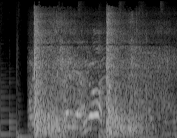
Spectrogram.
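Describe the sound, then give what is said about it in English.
Police fire tear gas at opposition protesters in the streets of Nairobi. Two sharp, loud bangs about a second apart each trail off in a long, rough decay, with voices faintly underneath. “That's the sound of police firing off tear gas to try to break up the crowds.”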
